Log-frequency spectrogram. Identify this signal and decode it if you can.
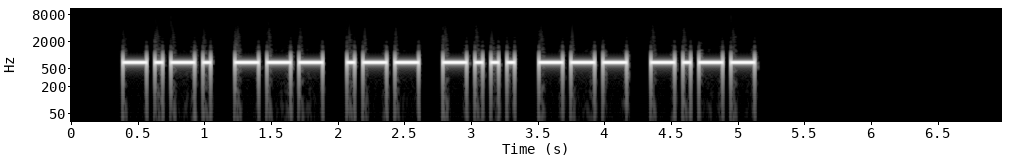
Morse code, heard as a keyed tone, about 20 wpm, 690 Hz. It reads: COWBOY
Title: Build A Word - 2 Letters At A Time - 6-Letter Words - 20wpm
